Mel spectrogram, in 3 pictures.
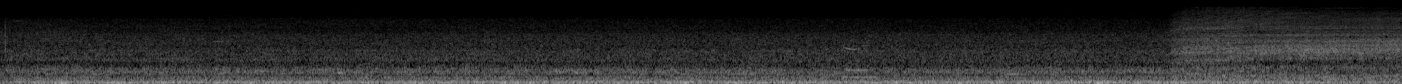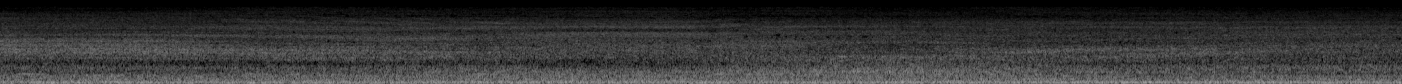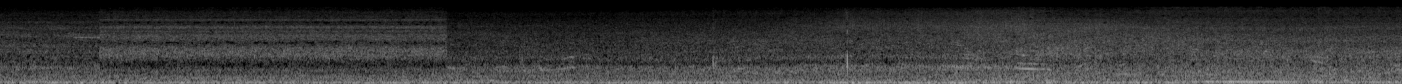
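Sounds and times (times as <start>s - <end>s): waterfall rushing and splashing: 11.6s - 42.0s.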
